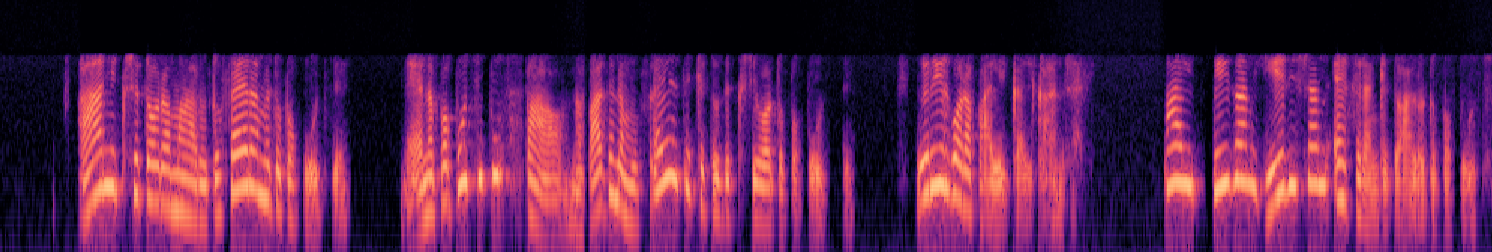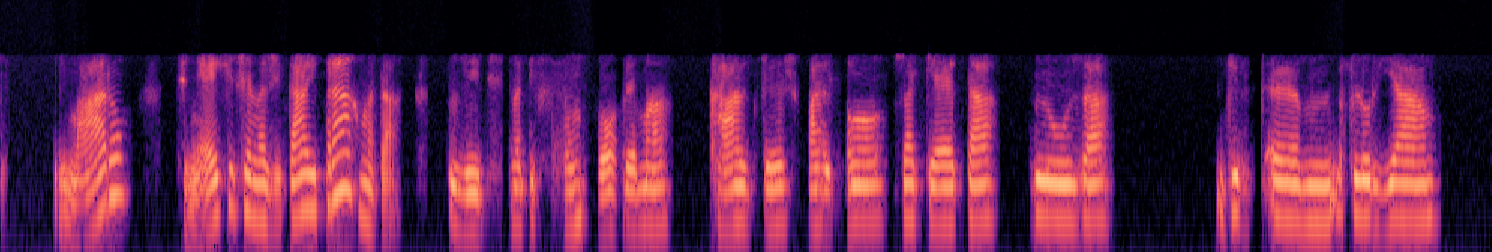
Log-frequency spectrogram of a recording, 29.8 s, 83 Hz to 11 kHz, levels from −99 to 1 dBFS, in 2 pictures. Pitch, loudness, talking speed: 190 Hz, -23 LUFS, 110 wpm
